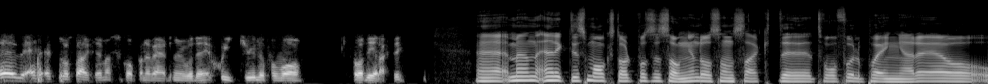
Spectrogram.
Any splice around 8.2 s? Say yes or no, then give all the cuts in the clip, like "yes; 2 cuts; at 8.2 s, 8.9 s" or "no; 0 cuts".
no; 1 cut; at 1.7 s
